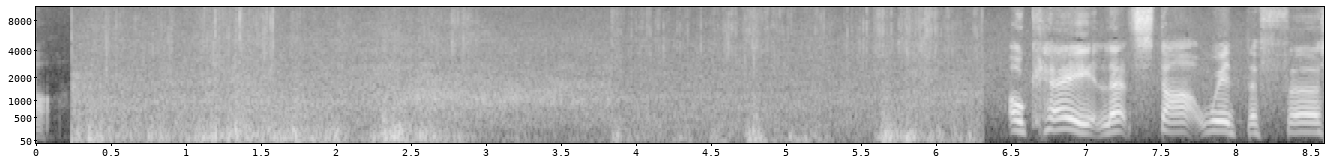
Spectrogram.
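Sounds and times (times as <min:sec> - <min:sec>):
stormy wind buffeting the microphone outdoors: 0:00.0 - 0:06.5
speech: 0:06.5 - 0:08.5.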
